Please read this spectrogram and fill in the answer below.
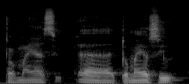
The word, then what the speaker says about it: Tomiyasu: Tomiyasu.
